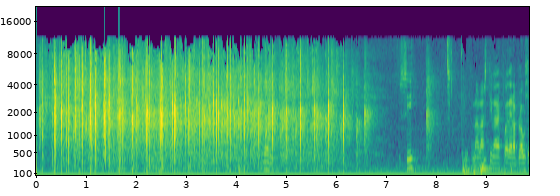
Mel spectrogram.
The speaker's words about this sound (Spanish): Es una pena para una vez que me aplauden y no puedo decir nada luego.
